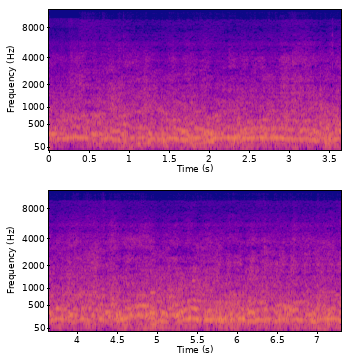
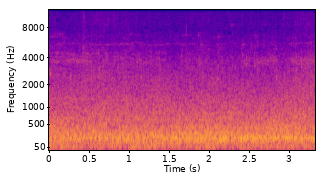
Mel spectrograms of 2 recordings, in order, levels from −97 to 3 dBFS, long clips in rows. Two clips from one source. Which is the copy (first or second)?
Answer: first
